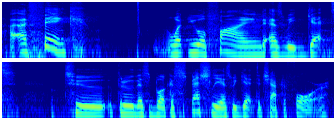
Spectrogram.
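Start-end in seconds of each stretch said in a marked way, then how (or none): none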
